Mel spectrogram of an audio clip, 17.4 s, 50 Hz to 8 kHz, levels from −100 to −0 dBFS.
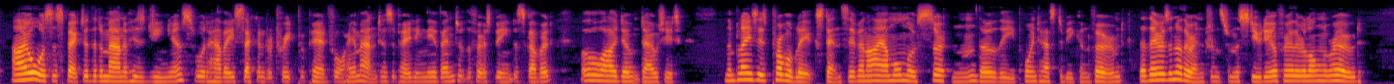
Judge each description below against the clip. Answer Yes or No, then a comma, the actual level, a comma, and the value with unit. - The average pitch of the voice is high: No, medium, 165 Hz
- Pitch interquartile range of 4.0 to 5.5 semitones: No, narrow, 2.4 semitones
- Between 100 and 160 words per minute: No, fast, 205 wpm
